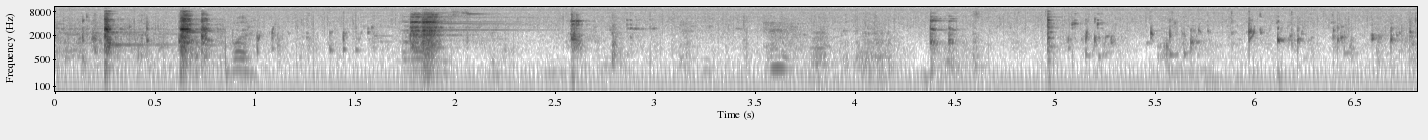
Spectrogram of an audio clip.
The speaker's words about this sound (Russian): Лиза и Антон наливают гостям водку.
